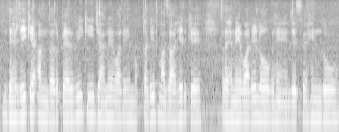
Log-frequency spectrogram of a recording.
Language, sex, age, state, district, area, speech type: Urdu, male, 18-30, Delhi, Central Delhi, urban, spontaneous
